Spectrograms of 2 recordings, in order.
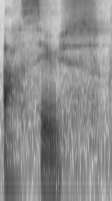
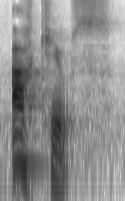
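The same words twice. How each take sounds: First: It does not begin with a hard 'ark' sound. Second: It begins with a hard 'ark' sound, like arc. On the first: The speaker calls it wrong. "j'ai toujours dit Arceus" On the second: The speaker calls it right. "ce Pokémon doit se prononcer Arceus"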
